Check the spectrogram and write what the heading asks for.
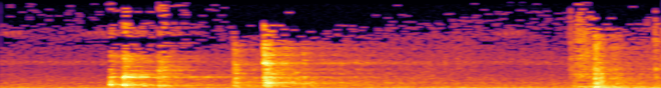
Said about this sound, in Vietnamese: Đó là tiếng cái nắp nồi bằng inox nó rớt xuống đất.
